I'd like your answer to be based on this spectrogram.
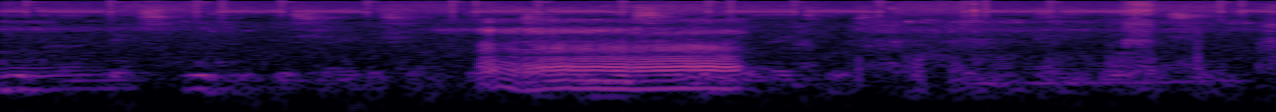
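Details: Snoring during sleep: one drawn-out, buzzing, tonal snore in a quiet room with faint background noise.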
